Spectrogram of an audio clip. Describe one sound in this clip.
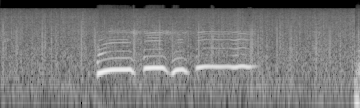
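A young woman hums a short, gentle tune.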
